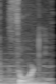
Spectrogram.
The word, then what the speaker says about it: Thorne: He changed his name to Larry Thorne, although he preferred the hybrid pronunciation Thorny.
